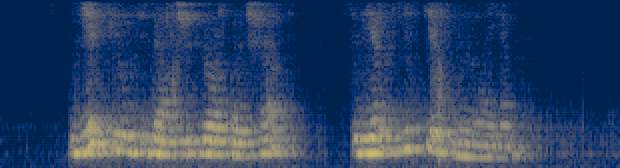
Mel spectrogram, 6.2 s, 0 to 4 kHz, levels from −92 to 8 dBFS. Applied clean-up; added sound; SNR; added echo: neural separator model SepFormer DNS4.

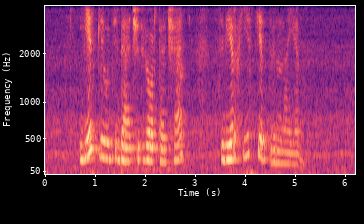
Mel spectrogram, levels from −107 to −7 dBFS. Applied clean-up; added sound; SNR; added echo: none; none; none; none.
